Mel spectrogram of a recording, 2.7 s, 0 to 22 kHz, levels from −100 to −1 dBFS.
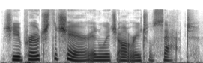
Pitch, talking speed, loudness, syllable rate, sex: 205 Hz, 200 wpm, -16 LUFS, 4.6 syllables/s, female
